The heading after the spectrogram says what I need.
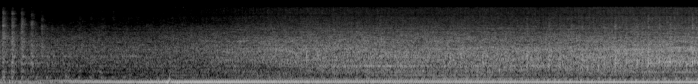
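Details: VZ engine at steady idle with an even tapping of roughly four knocks a second; internal knock, owner suspects timing chain or bottom end, unconfirmed.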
